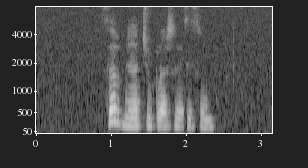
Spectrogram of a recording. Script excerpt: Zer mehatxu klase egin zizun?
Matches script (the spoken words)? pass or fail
fail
